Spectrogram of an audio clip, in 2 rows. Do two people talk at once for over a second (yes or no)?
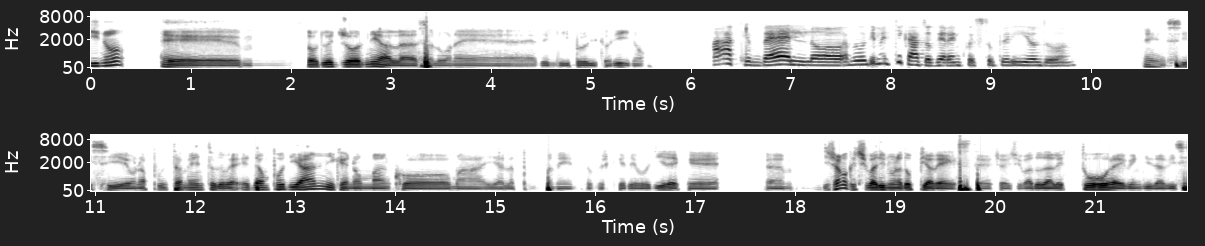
no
